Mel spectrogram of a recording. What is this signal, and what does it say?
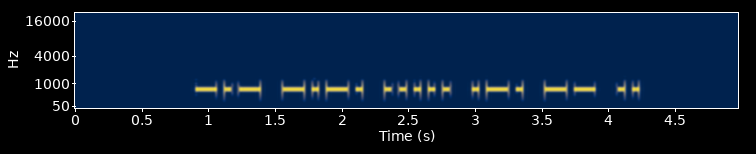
Morse code, heard as a keyed tone, about 21 wpm, 700 Hz. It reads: KC5RMI
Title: USA Call Signs - 6 Characters - Repeated 3x - 22wpm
